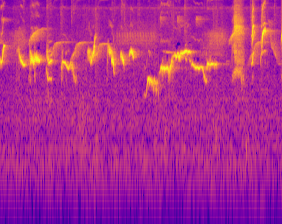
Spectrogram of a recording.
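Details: Young wild white-rumped shama from the forests of Borneo, a spotted juvenile, singing to prompt other shamas to sing: a rapid, varied string of bright whistled notes, slurs and chirps, with the last notes rising and sharper. No other clear sounds.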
